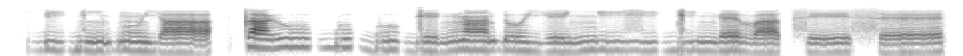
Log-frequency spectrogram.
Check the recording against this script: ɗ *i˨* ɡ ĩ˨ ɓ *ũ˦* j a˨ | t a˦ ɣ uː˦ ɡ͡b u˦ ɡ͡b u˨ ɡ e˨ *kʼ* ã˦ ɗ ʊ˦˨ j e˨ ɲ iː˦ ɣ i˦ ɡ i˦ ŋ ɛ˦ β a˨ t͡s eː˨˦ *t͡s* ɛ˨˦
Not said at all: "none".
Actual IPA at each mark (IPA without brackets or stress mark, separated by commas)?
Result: i˨, ũ˨, ŋ, s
